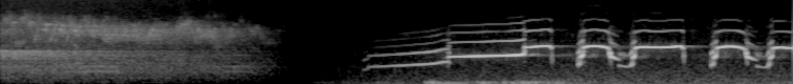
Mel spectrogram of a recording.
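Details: Loon, one of four loon species found in Lithuania, gives a rising tonal call after a stretch of soft hissing noise, then breaks into loud wavering, yodel-like phrases that dip and rise, each about half a second long.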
